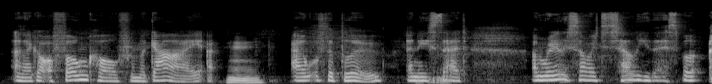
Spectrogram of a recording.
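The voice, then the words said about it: Choked-up, throaty voice. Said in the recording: “excuse me, I'm not crying. I've got a frog in my throat.”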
